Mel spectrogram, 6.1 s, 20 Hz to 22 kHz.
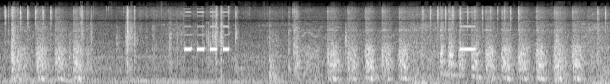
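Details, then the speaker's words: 2003 Nissan Altima 2.5 S with blown engine, sitting 8 months, jump-started; quick, steady cranking with no catch or firing, not enough compression; flywheel reportedly bad too; cranks but no start, low compression. "UNFORTUNATELY, THIS ONE JUST WON'T FIRE. IT DOESN'T HAVE enough compression to engage."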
